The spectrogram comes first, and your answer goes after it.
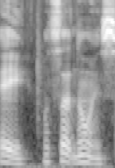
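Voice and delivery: uneasy, anxious, worried tone. In a dark corridor, the speaker asks the caretaker about a noise: anxious tone. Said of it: "I asked the caretaker in an anxious tone".

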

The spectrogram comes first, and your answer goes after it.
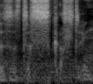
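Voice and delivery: with a grunt. Cad steps forward to kneel in the circle, grunting.

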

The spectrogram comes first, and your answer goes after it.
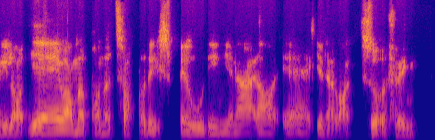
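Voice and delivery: poor, terrible put-on Cockney accent. Describing a blunt content creator, doing a bad Cockney Ryan Escuter impression. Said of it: "That wasn't a great accent".

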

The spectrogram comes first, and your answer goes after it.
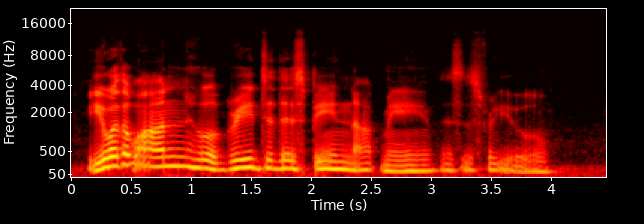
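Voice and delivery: put-on voice of an older woman. Retelling a scene, the speaker voices the ship talking to Bean: older female voice. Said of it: "you hear a like older female voice from the ship sort of say".

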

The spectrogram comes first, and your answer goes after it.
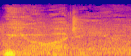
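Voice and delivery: menacing, ominous, hushed, very quiet whisper. Retelling a psychic attack on a man, in an ominous voice. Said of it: "the ominous voice said".

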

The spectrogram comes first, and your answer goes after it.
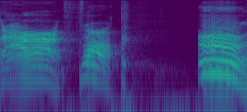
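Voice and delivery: loud, raw, rough, furious yell. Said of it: "way louder".

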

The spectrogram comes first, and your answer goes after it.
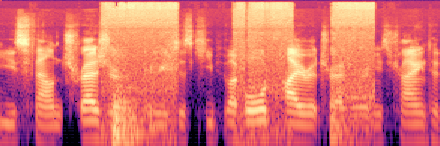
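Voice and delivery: ordinary delivery

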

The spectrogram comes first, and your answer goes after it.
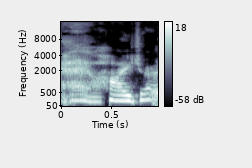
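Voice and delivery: sinister whispered put-on voice. Talking about a favourite movie scene, doing Garry Shandling's sinister whisper. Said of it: "that really sinister whisper".

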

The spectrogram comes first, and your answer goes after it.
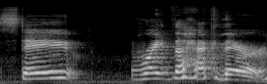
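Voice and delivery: light, mild half-yell. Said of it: "I'm gonna yell".

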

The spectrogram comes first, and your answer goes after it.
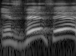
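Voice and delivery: loud, high-pitched yelling.

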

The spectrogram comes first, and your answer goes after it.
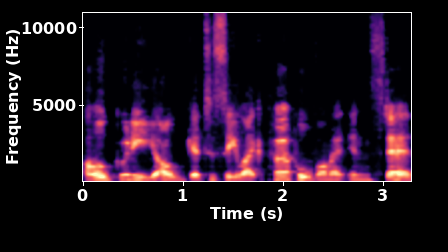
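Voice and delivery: plain

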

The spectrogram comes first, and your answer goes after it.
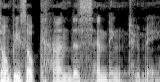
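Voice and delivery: slow, irritated, pissed-off, put-out character voice. Voicing an angry noble lady scolding a player: pissed-off character voice. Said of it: "she looks at you kinda pissed off and says".

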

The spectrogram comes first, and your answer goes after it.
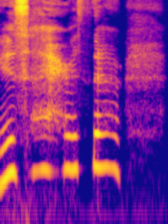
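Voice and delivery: full-on, high-pitched screaming. Retelling what she kept screaming during the scare; retelling a scream. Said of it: "she's still screaming like".

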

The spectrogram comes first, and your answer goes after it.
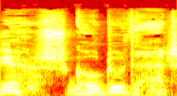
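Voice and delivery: strange comic character voice, weird, slow, drawn out. Recapping a game session, quoting Brainiac urging him on, in a weird Brainiac voice. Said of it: "And his weird Brainiac voice".

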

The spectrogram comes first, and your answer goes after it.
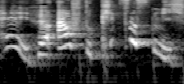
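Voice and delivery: giggling through it, very high and swooping. Narrating, voicing the listener being tickled by a blue squid, giggling. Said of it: "sagst du kichernd".

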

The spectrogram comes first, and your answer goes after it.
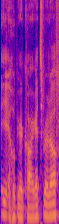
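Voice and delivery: plain

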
